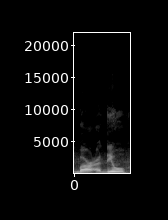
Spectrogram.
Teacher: dimasukkan si tanwinnya ke dalam huruf selanjutnya, yaitu kepada waw. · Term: diidghamkan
